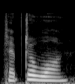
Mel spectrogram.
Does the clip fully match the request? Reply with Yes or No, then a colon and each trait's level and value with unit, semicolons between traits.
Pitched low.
No: high, 190 Hz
